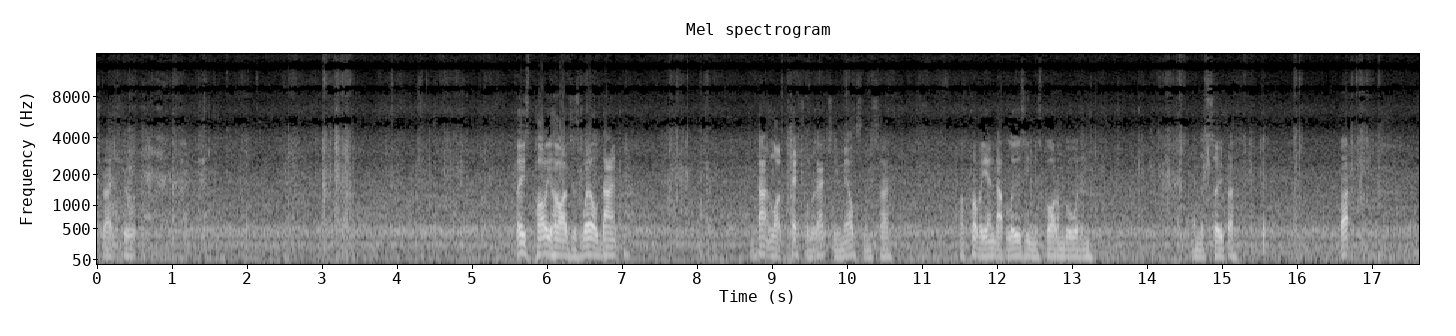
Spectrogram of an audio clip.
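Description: A plastic sheet rustles and crinkles.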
